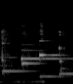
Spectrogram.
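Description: A phone ringtone chimes alone in a short electronic melody of a few clear, bright tonal notes, fairly close and steady.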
